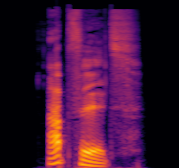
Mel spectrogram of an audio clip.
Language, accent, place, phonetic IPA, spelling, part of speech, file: German, Germany, Berlin, [ˈap͡fl̩s], Apfels, noun, De-Apfels.ogg
- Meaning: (noun) genitive singular of Apfel; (proper noun) plural of Apfel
